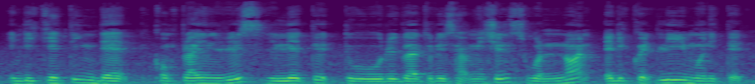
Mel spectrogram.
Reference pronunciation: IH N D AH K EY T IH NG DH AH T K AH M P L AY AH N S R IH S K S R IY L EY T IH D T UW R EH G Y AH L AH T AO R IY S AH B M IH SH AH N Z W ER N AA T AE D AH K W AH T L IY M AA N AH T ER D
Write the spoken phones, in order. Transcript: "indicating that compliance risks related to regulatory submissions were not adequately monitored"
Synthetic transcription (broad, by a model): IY N D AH K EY T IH NG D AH T K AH M P L AY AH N R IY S S R IY L EY T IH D T UW R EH G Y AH L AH T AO R IY S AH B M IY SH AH N S W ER N AA T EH D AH K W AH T L IY M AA N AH T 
